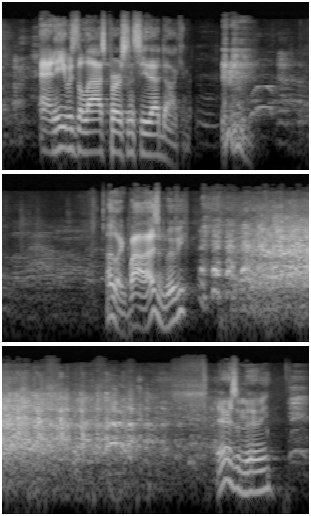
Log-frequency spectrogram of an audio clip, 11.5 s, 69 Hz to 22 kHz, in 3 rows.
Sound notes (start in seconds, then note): 6.3 audience laughs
